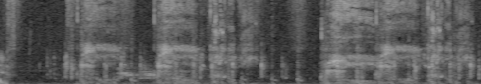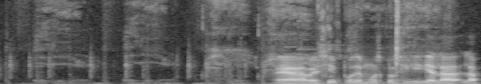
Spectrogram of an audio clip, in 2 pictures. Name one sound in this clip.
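A zombie groans nearby.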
